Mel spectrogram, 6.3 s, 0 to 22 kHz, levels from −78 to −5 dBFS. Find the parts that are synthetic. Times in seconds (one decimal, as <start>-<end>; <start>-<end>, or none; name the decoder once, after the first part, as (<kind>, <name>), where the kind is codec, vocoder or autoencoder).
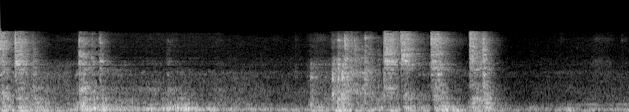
0.7-2.2 (vocoder, HiFi-GAN)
